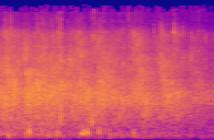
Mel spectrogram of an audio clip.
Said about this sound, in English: it's very nice of you all to applaud.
